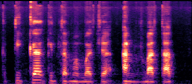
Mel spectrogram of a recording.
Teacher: Hukumnya iklab, ditukarkanlah nun itu ke mim dalam segi suaranya, tetap dalam tulisannya ya, batat gitu.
